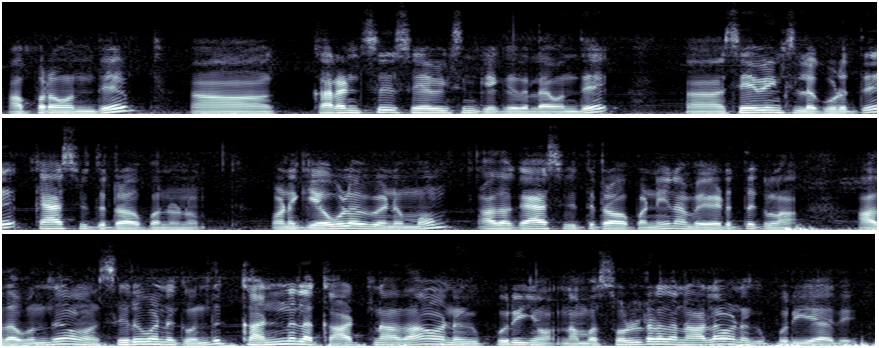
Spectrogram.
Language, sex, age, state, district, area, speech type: Tamil, male, 18-30, Tamil Nadu, Nagapattinam, rural, spontaneous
